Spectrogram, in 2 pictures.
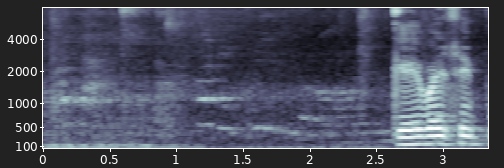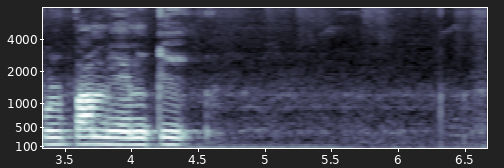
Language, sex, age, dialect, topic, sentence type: Telugu, male, 51-55, Telangana, banking, question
